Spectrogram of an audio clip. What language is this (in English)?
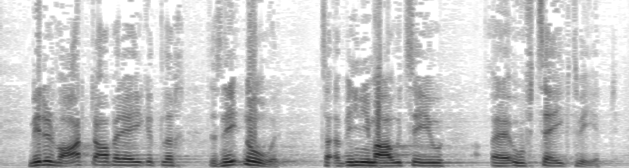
Swiss German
